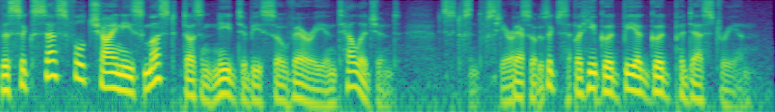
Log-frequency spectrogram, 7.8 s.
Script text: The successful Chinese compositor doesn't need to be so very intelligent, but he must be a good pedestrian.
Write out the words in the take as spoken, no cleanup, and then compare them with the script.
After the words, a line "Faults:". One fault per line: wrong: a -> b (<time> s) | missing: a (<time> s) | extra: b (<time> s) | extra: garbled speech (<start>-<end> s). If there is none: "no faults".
The successful Chinese must doesn't need to be so very intelligent, [garbled] but he good be a good pedestrian.
Faults:
wrong: compositor -> must (1.5 s)
extra: garbled speech (4.4-5.8 s)
wrong: must -> good (6.0 s)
